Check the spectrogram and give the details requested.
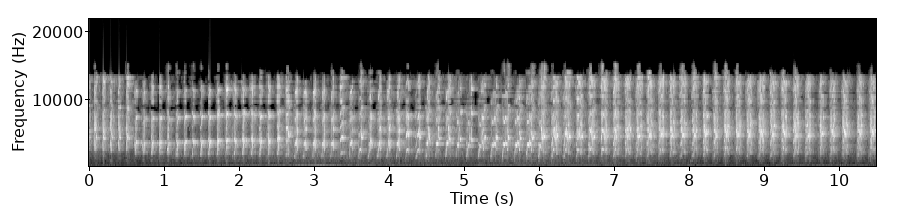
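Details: Lovebird in extended ngekek chatter: a fast, unbroken series of harsh, high notes lasting over ten seconds, rising in intensity and pace toward the end.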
